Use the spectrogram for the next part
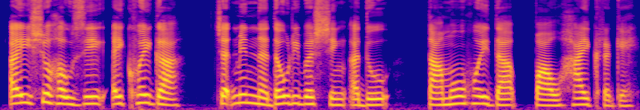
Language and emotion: Manipuri, neutral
